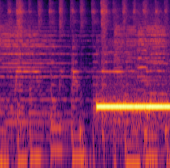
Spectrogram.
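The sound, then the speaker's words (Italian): A telephone line tone from a call placed to Tenerife, Spain, cuts in partway through, a steady, loud single pitch that holds to the end, following a softer rhythmic pulsing background; no one speaks. “Squilla il telefono.”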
